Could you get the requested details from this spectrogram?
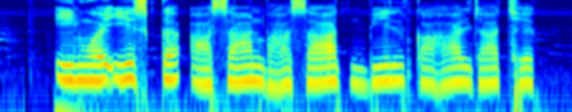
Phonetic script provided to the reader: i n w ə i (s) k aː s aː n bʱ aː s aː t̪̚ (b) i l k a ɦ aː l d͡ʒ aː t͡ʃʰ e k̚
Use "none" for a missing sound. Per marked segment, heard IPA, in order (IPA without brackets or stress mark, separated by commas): s, b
